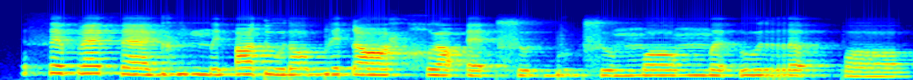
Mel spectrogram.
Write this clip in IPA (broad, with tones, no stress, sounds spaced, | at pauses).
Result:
θ ɛ˦ b æ˦ θ æː˨ ɡ ə˞˦ ɡ mː ɪ˨ ʔ ɑ˦ ɗ u˨ ɾ ɔ˦ b ɪ˦ ɗ ɑː˦ x χʷ ɑ˦˨ ʔ ɛ˨ ʔ sʷ ɪ˨ ʔ b ʊ˦ ɡ sʷ ə˨ mː ɔː˦ mː ə˦ ʔ u˦ r ʌ˦ ʔ pː ɔː˨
